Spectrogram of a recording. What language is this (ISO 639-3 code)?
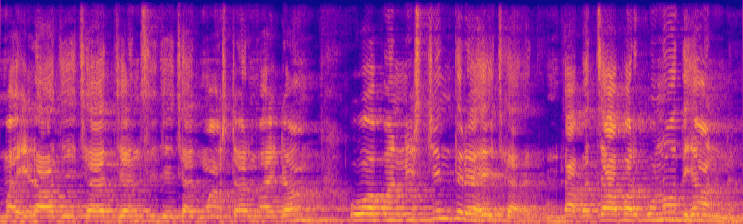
mai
